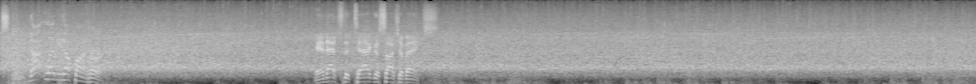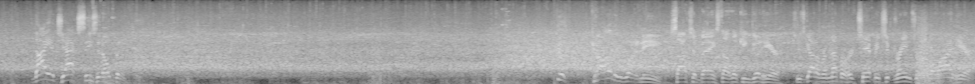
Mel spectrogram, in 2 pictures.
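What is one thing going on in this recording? A large crowd cheers and roars steadily in a big echoing arena, swelling louder near the end.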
